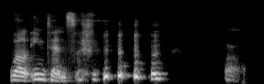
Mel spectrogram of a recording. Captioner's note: laughs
